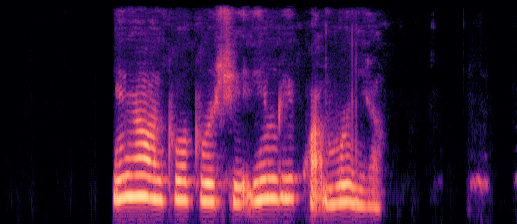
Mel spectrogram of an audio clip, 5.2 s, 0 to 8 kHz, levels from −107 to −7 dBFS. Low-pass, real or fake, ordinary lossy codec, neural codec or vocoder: 7.2 kHz; fake; AAC, 48 kbps; codec, 16 kHz, 4.8 kbps, FACodec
